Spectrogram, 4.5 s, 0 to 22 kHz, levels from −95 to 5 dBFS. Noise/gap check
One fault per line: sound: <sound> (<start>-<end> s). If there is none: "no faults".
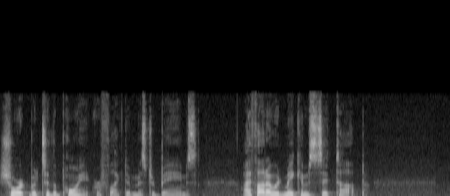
no faults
